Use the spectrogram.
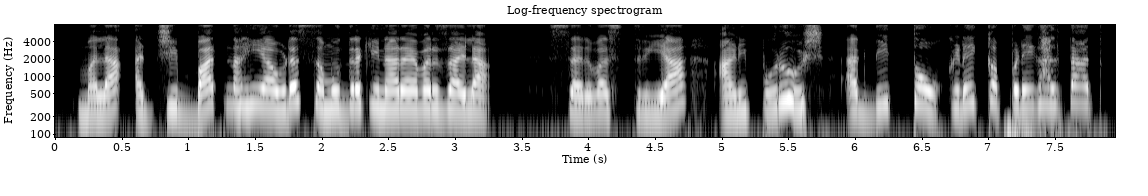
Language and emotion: Marathi, disgusted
